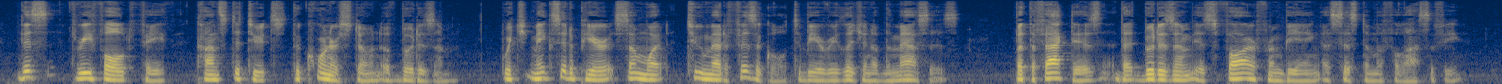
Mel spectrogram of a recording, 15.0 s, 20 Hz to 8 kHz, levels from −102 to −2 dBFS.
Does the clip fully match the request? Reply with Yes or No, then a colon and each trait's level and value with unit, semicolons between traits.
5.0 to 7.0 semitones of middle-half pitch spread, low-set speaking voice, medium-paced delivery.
Yes: wide, 5.4 semitones; low, 120 Hz; average, 150 wpm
